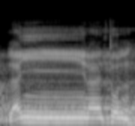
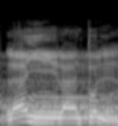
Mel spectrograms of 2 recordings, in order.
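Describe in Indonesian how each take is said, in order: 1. Suku kata 'lai' dibaca panjang. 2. Suku kata 'lai' dibaca cepat. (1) "nggak boleh ditahan" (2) "hanya Lailatul"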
